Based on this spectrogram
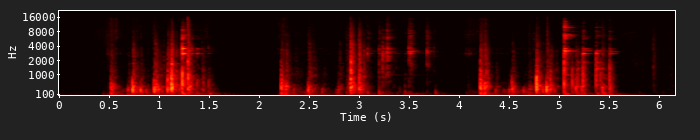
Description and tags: glass bottle rolling on wooden floor
rolling, bottle, glass, floor, wooden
